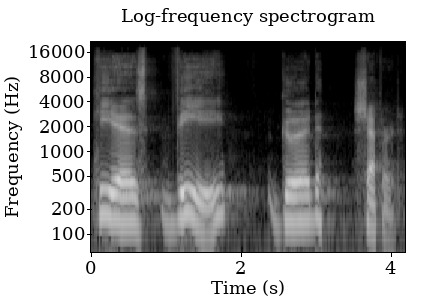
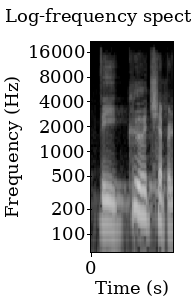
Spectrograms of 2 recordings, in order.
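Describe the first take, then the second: First: "He is the good shepherd" said very slowly, with a pause before "good" and another before "shepherd"; drawn-out emphasis. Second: Said in the usual way. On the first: Shown as a demonstration. Preacher stressing the key phrase to his congregation, slowly. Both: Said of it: "it's the fact that he's the good shepherd".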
